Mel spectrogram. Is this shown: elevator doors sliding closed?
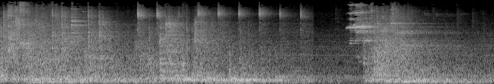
yes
